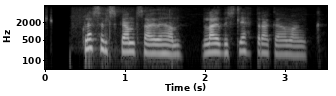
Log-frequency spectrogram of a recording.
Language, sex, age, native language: Icelandic, female, 30-39, Icelandic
